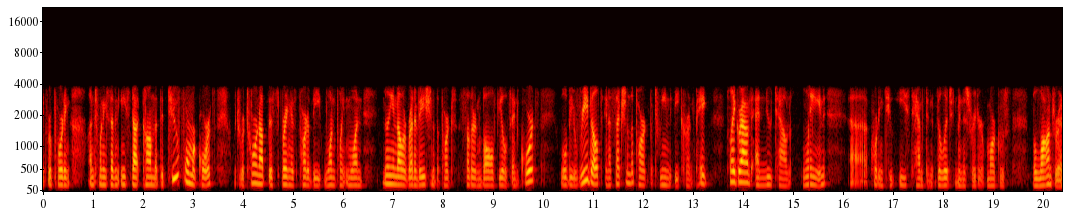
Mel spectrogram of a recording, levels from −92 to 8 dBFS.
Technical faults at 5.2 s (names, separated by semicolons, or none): none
